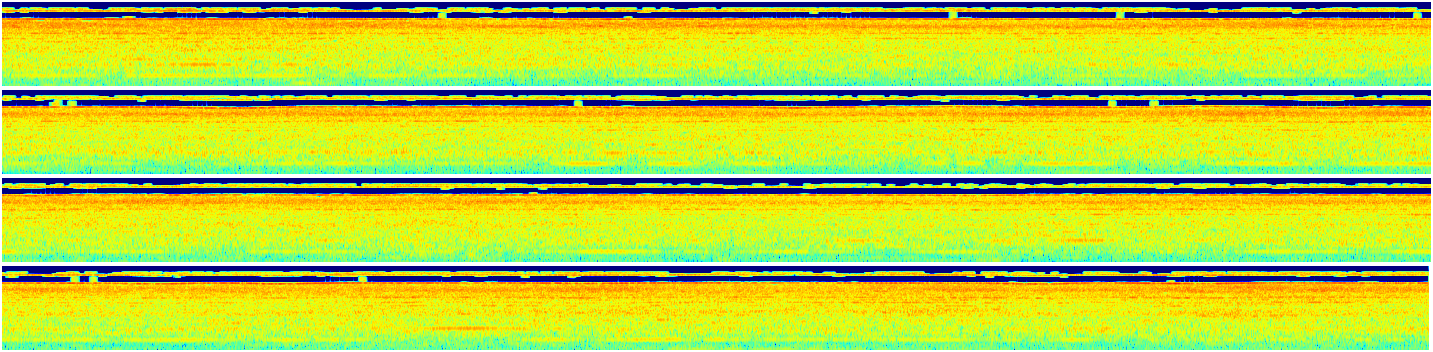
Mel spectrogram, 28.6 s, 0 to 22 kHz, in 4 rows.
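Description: Continuous sanding of a faux-marble wall finish with very fine 3000-grit sandpaper, polishing it toward a mirror shine. A steady rubbing hiss with a faint even hum underneath.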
